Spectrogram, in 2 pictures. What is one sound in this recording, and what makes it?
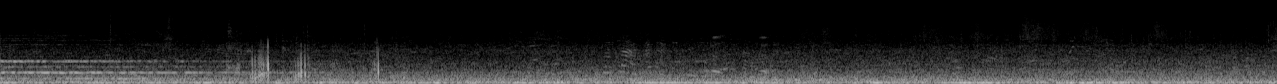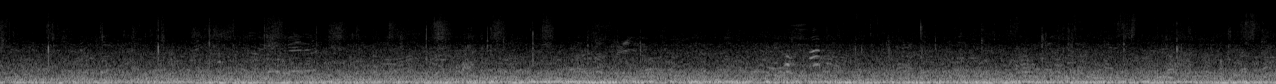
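Many footsteps shuffle on stone paving.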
